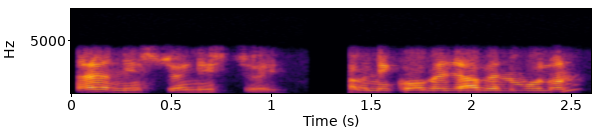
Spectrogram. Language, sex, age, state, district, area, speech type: Bengali, male, 18-30, West Bengal, North 24 Parganas, rural, conversation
